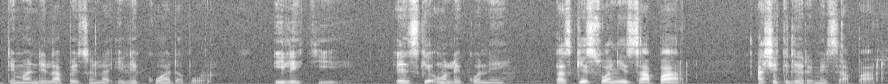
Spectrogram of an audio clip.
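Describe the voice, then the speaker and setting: A man at medium pitch and a fairly slow pace. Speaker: traditional healer. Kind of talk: radio interview. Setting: at his home.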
